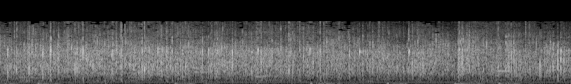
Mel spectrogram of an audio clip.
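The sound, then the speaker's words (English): Sustained clapping rises from an audience at a Christian gathering as people applaud for Jesus. The clapping is dense, even and loud, with no break across the whole stretch. “those of us who have sought the kingdom, clap for Jesus.”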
